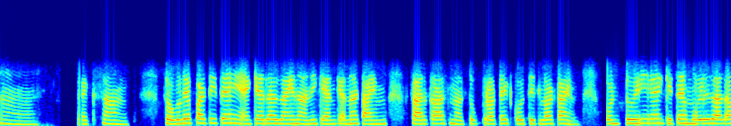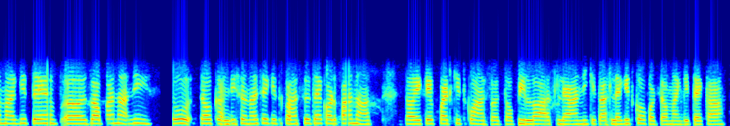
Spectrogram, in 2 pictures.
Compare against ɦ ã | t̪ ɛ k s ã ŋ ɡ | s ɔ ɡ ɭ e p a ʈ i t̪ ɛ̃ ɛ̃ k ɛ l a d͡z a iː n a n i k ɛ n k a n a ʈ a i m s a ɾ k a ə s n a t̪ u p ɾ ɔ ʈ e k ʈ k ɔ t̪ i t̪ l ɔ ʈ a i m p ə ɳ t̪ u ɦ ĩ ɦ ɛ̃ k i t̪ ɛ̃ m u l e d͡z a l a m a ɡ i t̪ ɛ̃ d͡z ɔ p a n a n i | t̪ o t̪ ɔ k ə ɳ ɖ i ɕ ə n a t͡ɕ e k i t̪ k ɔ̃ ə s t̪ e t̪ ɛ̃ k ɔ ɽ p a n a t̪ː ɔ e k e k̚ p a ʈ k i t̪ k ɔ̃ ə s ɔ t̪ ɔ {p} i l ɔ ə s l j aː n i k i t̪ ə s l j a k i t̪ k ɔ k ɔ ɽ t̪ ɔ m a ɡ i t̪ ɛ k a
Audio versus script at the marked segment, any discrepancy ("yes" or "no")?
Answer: no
